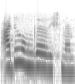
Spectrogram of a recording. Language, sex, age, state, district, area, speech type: Tamil, female, 30-45, Tamil Nadu, Ariyalur, rural, conversation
